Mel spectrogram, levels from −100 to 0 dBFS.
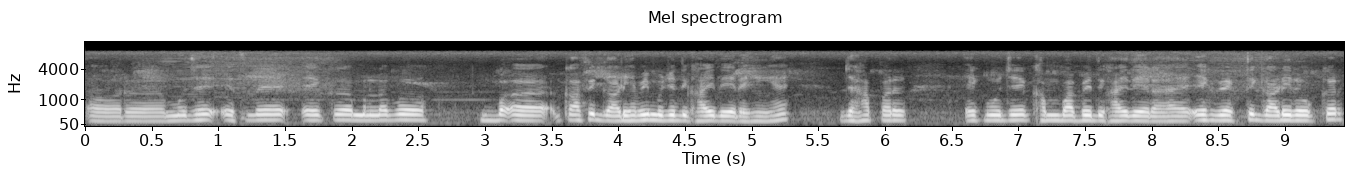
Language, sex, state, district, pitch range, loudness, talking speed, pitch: Hindi, male, Chandigarh, Chandigarh, 150-170 Hz, -14 LUFS, 185 wpm, 160 Hz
